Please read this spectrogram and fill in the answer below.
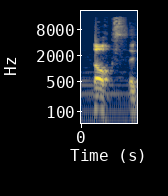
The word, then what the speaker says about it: Docs: Nel 2020 il film ha vinto il Rogers Audience Award al Hot Dog Canadian International Documentary Film. No, credo Dogs si pronuncia, non Dog, Dog è cane. Docs, credo che sia documentario.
